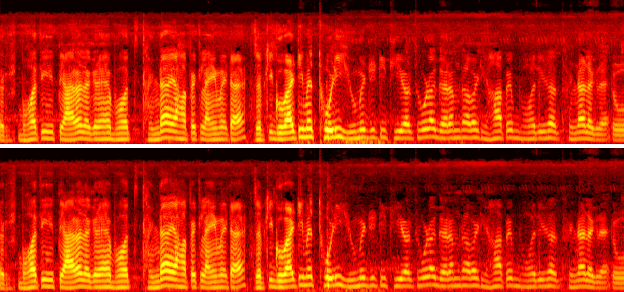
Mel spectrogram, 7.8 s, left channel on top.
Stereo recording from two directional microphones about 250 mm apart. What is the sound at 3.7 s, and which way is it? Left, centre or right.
Speech, left.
